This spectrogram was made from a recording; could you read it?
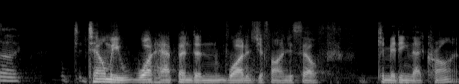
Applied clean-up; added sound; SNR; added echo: neural separator model SepFormer DNS4.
